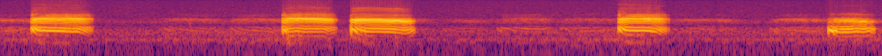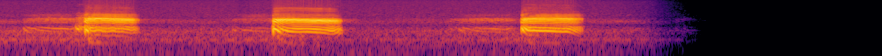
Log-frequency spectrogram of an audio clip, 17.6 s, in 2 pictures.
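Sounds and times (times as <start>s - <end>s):
Spadefoot bleating calls: 0.0s - 1.0s, 1.6s - 10.3s, 11.1s - 12.4s, 13.3s - 14.7s.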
